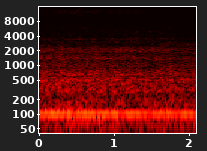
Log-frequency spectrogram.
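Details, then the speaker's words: Graf Eco-Plus rainwater harvesting system booster pump drawing from underground tank after mains reservoir fills, controller shutting power when flow stops; steady low even hum, no knocks or rattles; normal pump operation. "this reservoir is now filled and we're now drawing the water from the underground tank as soon as the controller recognizes that there's no flow of water going through the pipe work it then shuts off the power to the pump"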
